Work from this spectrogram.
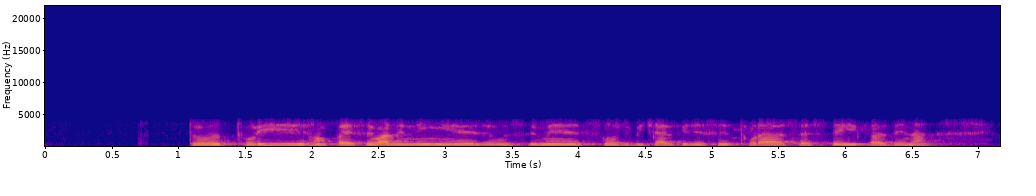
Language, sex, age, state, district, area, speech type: Hindi, female, 30-45, Uttar Pradesh, Varanasi, urban, conversation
